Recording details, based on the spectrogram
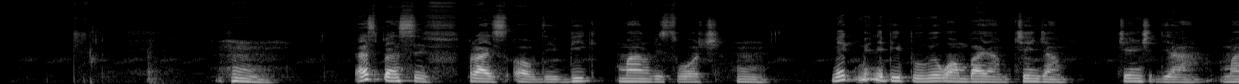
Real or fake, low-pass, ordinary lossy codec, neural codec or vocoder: real; none; none; none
